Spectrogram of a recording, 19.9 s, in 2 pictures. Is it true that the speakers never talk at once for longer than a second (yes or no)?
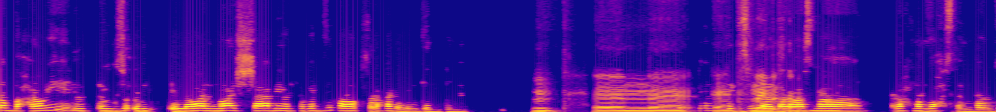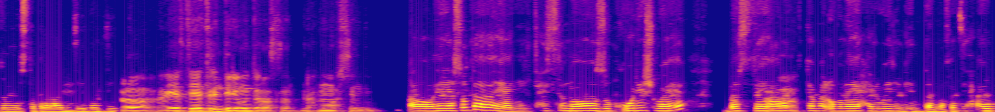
no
